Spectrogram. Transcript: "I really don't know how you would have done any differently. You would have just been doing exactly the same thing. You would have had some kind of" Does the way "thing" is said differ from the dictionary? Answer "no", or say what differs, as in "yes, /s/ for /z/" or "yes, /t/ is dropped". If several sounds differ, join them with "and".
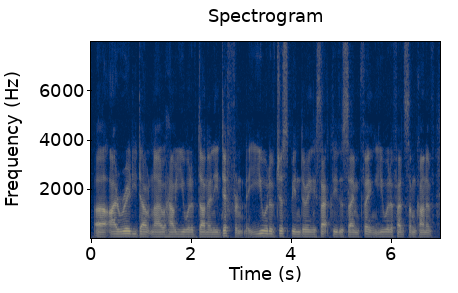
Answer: no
